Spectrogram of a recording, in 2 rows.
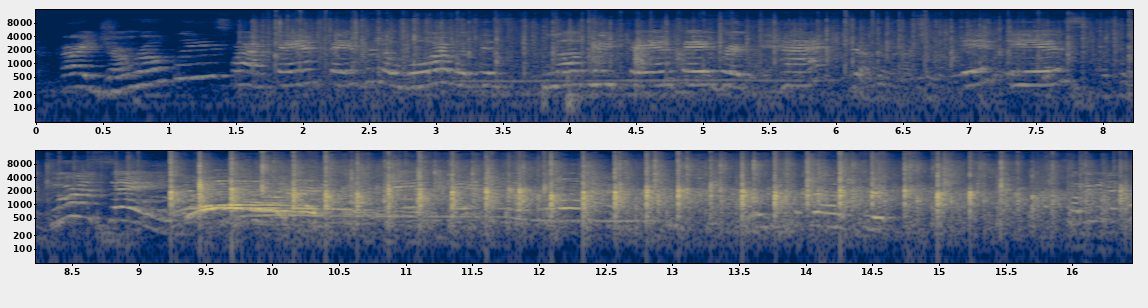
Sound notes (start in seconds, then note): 1.9 drumming; 9.4 cheering and applauding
